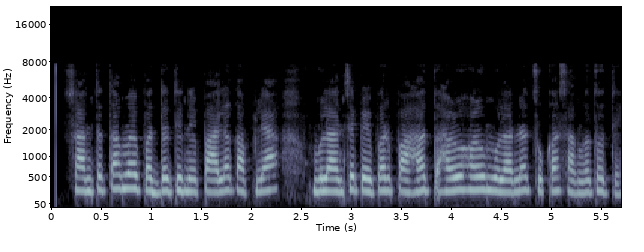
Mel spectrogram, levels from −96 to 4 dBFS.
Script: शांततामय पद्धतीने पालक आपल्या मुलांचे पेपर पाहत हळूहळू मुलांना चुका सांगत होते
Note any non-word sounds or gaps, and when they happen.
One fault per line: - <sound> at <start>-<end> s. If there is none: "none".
none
